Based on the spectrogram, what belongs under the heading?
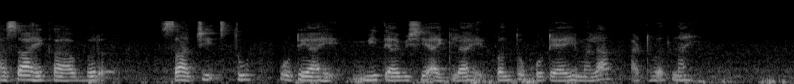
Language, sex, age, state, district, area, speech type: Marathi, female, 60+, Maharashtra, Osmanabad, rural, read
